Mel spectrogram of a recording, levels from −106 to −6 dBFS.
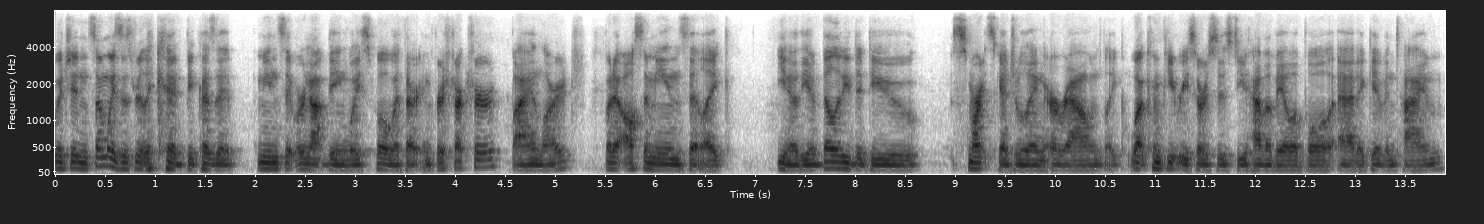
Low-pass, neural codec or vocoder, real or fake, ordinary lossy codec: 7.2 kHz; none; real; Opus, 24 kbps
